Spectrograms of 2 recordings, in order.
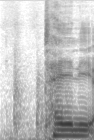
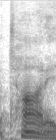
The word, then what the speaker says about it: Taney: Plus, you had a Supreme Court justice by the name of Roger Taney or Tawney, depends upon how you want to pronounce it.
